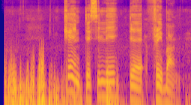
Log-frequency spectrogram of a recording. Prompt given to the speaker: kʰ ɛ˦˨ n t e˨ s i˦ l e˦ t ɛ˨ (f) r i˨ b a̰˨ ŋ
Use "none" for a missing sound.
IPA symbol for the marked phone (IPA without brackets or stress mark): f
